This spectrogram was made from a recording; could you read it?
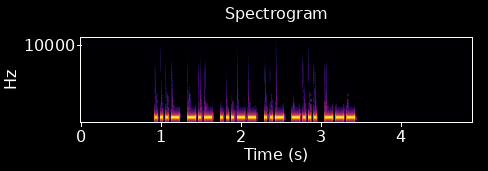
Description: Morse code, heard as a keyed tone, about 35 wpm, 700 Hz. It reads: VK3UBO
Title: DXCC-100 Call Signs - 6 Characters - Repeated 2x - 35wpm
